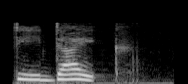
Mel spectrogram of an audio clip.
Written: dedyke

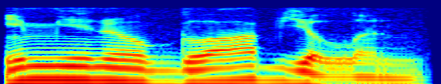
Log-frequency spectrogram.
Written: immunoglobulin

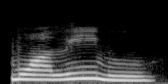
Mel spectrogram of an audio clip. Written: mwalimu

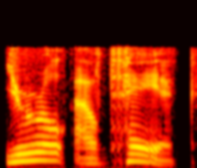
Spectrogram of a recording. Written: Ural-Altaic

